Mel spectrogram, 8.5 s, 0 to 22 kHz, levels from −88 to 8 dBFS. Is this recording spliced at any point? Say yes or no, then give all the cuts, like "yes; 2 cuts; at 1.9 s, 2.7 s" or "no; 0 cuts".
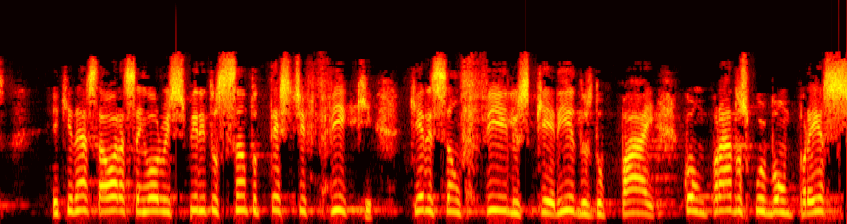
no; 0 cuts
